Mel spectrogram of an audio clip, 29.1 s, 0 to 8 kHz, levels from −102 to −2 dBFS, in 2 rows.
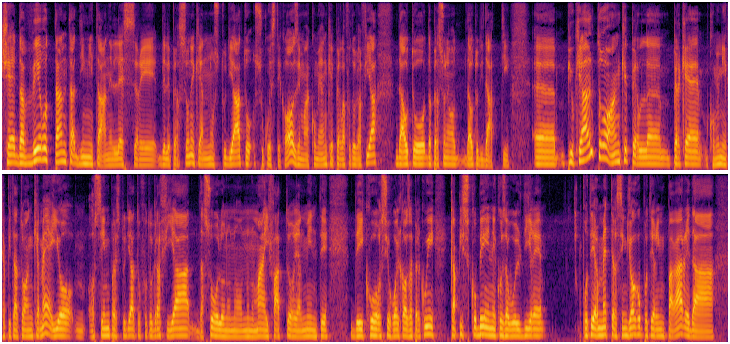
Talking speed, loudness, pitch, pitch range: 145 wpm, -20 LUFS, 115 Hz, 110-125 Hz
